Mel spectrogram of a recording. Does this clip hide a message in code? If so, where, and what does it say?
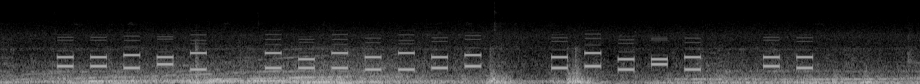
Yes: DTMF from 0.6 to 8.1 s, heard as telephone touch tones, dialled by machine, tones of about 160 ms, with the noise inside a bus. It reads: 8860A B4B2A59 5C1*2 85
